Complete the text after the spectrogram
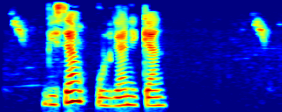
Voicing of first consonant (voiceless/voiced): voiced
